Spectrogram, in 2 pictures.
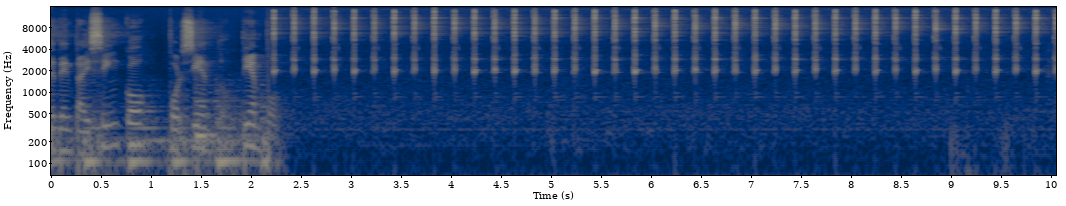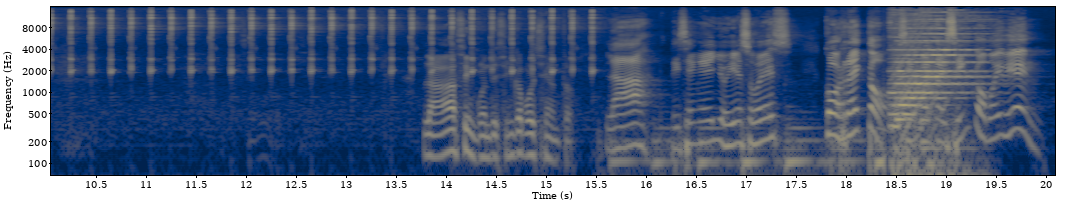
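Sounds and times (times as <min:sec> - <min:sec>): electronic countdown ticking: 0:00.0 - 0:17.7, 0:18.4 - 0:19.8.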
